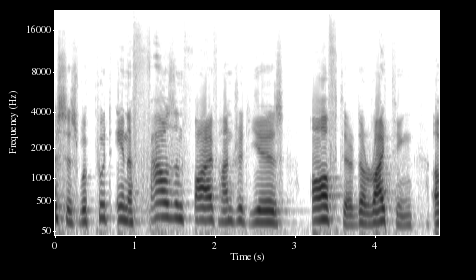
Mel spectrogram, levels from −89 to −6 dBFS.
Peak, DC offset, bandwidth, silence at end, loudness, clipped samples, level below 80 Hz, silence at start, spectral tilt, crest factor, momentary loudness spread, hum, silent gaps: -8 dBFS; under 0.1%; 15 kHz; 0 s; -27 LUFS; under 0.1%; -60 dBFS; 0 s; -7 dB/octave; 20 dB; 12 LU; none; none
